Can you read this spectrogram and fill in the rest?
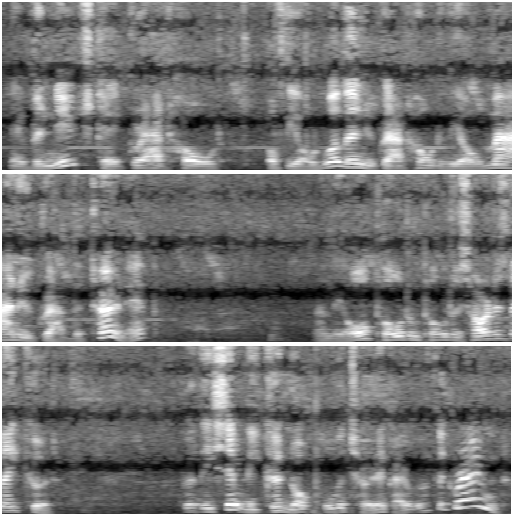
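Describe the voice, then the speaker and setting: A man playing a cheerful, lively gnome storyteller. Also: mid-range voice, normal speed, a little hiss or hum, close to an everyday voice, rough recording. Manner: animated, playful storytelling with teasing jokes. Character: cheerful male gnome storyteller, friendly and playful. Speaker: storyteller host. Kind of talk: bedtime fairytale reading.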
